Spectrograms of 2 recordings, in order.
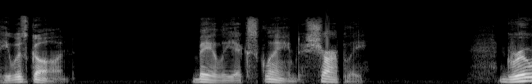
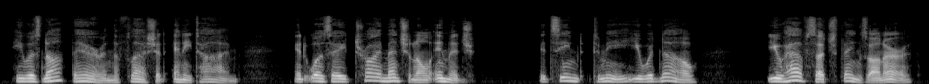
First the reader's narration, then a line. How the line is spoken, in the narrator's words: Daniil said calmly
